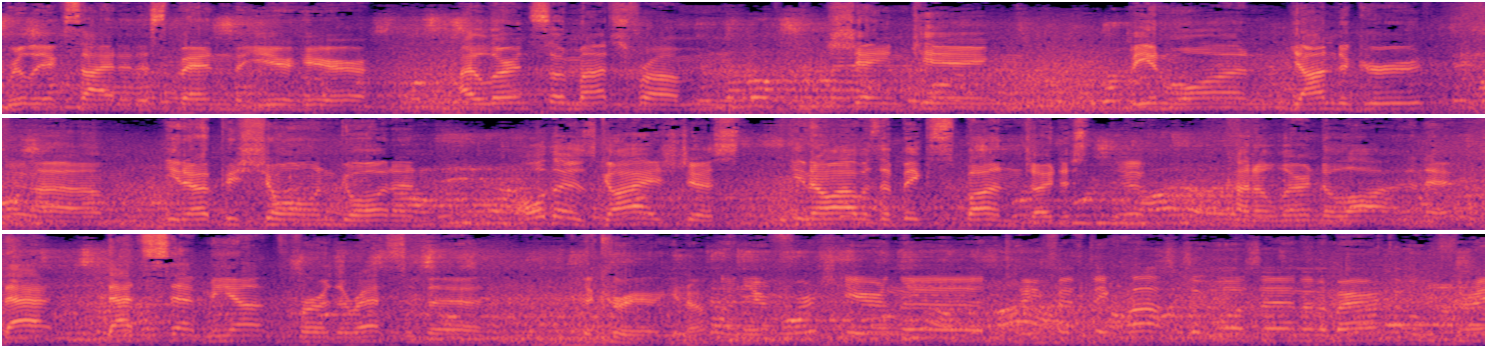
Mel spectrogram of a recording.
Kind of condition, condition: fault, background noise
